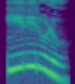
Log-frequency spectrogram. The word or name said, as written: ಈರರಿಲ್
